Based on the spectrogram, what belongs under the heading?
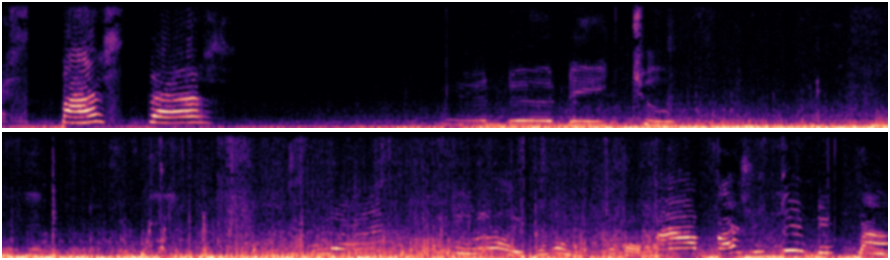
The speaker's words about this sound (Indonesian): Di pantai.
